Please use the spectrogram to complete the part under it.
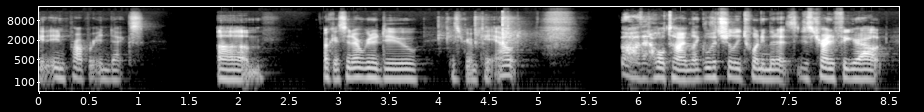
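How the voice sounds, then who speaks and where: A man's voice: mid-range voice, vocal fry. A tired man with a stuffy nose thinks aloud while live coding on a stream, rambling hesitantly and poking fun at himself. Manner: rambling, hesitant, self-deprecating.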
